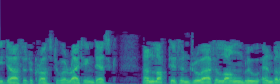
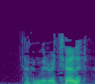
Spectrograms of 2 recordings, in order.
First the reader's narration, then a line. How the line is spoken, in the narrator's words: Holmes muttered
